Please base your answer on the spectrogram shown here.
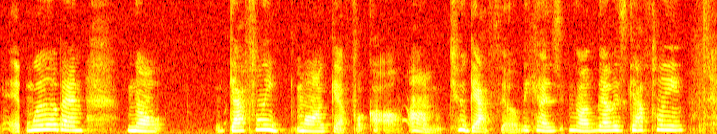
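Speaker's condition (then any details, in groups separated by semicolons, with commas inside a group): Cerebral palsy; had speech therapy at school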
